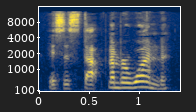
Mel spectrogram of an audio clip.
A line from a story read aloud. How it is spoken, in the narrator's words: the old Grinchy Claus hissed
